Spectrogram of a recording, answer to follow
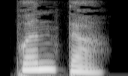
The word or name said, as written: ಪಿಂದು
